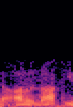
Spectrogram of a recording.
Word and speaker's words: Anunnaki: And it was suggested that not only did beings that one you referred to as the how do you pronounce that, the Anunnaki? – Anunnaki. – The Anunnaki. I'm not saying that properly, they corroborate that, but they also go on to suggest that there were many others.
